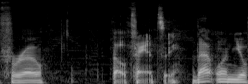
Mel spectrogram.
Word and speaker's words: Ferox: review of cannibal frox I think it's now pronounced fer-oux don't judge me too hard I call it fough oh fancy that one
